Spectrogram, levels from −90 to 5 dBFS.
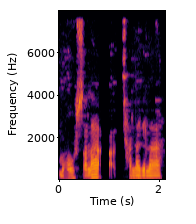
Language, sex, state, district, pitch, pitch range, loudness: Bhojpuri, male, Uttar Pradesh, Ghazipur, 105 Hz, 105-110 Hz, -19 LUFS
